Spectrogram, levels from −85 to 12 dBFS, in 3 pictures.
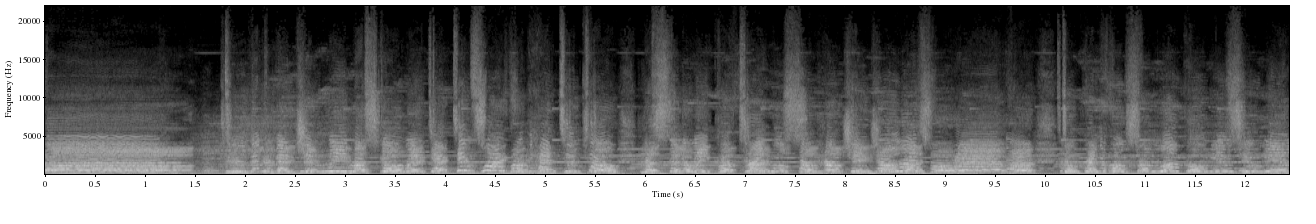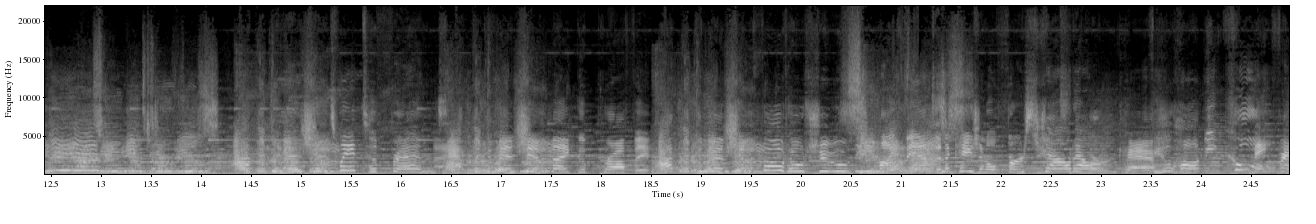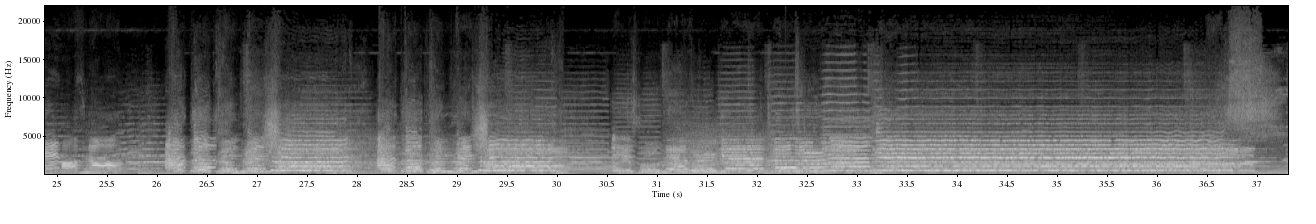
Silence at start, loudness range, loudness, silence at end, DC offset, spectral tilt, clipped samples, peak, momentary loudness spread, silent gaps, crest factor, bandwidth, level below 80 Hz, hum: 0 s; 6 LU; -12 LUFS; 0 s; under 0.1%; -3 dB/octave; under 0.1%; 0 dBFS; 8 LU; none; 14 dB; over 20 kHz; -40 dBFS; none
